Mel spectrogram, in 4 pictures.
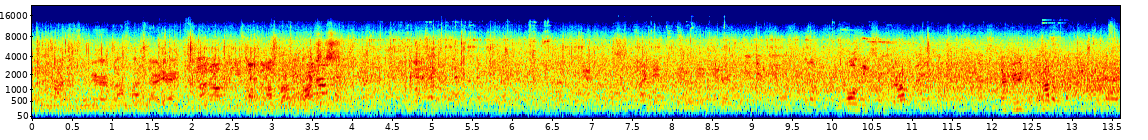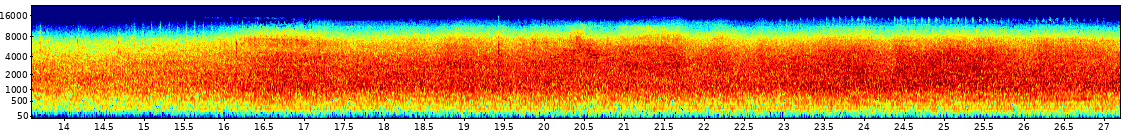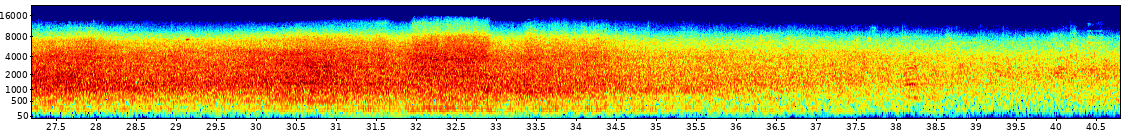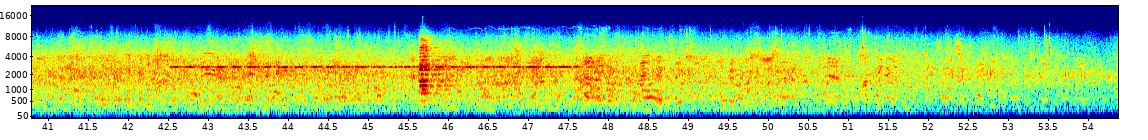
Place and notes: Great Victoria St, Belfast, UK - Great Victoria Street-Exit Strategies Summer 2021
Recording of people walking through with their luggage’s, either having left the bus station or heading towards it. There is a lot more traffic either from pedestrians or vehicles, the space is periodically emptied and filled with these instances of modes of travel.
Northern Ireland, United Kingdom, 28 August 2021, ~15:00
